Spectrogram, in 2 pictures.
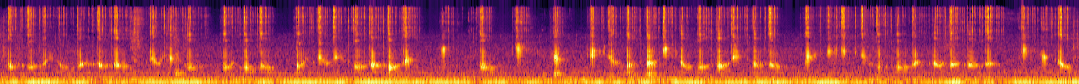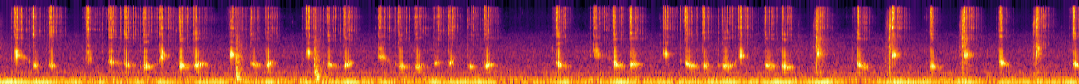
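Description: Homemade plastic jaw harp cut from a gift card, plucked in a quick steady rhythm: a low buzzing drone with twangy overtones that glide up and down in pitch as the mouth shapes them.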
